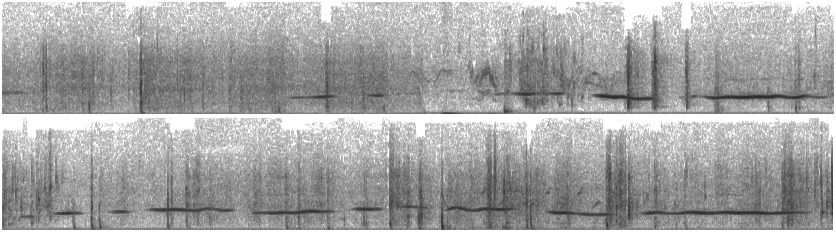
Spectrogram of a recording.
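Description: A person whistling a wavering tune, starting about a second and a half in and continuing with held, trilled notes, over scattered light clicks and knocks.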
